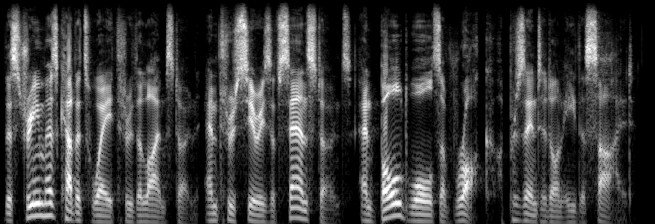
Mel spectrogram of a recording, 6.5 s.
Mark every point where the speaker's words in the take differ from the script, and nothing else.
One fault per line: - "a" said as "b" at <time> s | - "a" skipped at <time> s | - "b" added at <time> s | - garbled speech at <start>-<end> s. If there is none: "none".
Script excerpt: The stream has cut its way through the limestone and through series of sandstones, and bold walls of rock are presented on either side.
none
